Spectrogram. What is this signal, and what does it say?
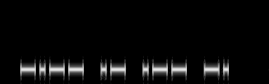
Morse code, heard as a keyed tone, about 25 wpm, 700 Hz. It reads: YAWN
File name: Pinocchio / Pinocchio ch5 20 25 ik1hge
